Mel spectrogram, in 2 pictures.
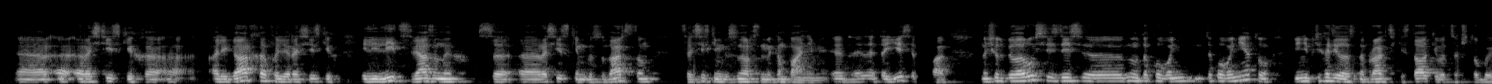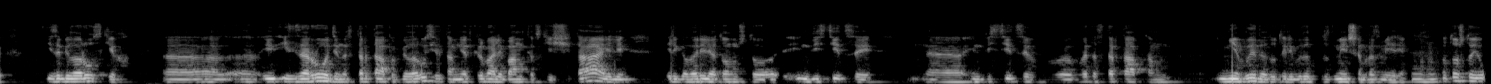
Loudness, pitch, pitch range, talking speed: -24 LUFS, 125 Hz, 115-135 Hz, 135 wpm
